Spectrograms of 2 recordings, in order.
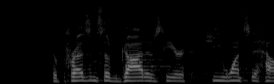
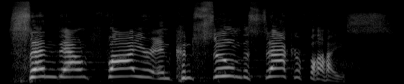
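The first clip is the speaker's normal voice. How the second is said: slow, stretched, much higher and louder wail; desperate begging cry; 13 semitones higher, 13 dB louder, much slower than usual. Retold or imitated. False prophets begging their god for fire, loud wail. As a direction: cry it up to the sky, pleading. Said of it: "they're begging and pleading".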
